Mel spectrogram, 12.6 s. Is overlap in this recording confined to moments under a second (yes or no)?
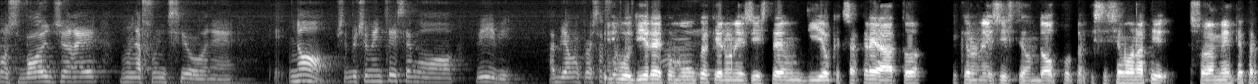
no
